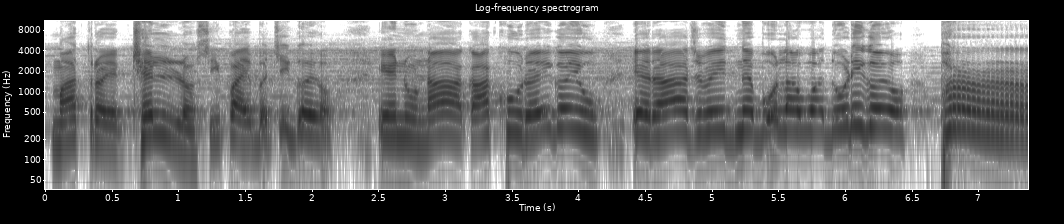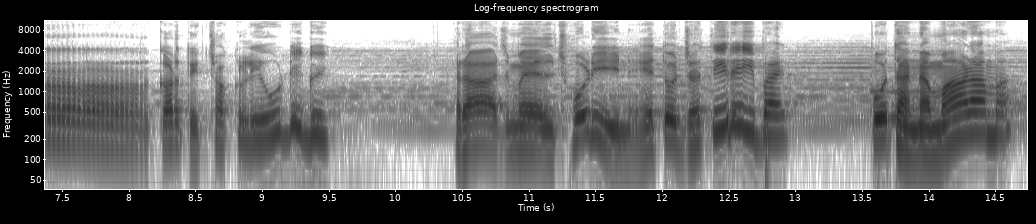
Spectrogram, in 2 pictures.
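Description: A man tells a folk tale to children at a slow, deliberate pace, in a fairly high voice. He is lively and expressive and keeps speaking to his young listeners directly. Soft music plays underneath. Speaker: children's storyteller. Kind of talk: storytelling for children.

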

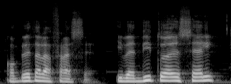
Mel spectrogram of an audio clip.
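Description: A man's voice: fairly high pitch, moderate pace, warm tone, soft background music. Man hosting a quiz. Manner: reads clues then coaxes and hints. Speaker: quiz host. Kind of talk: hosting a children's religious quiz show.

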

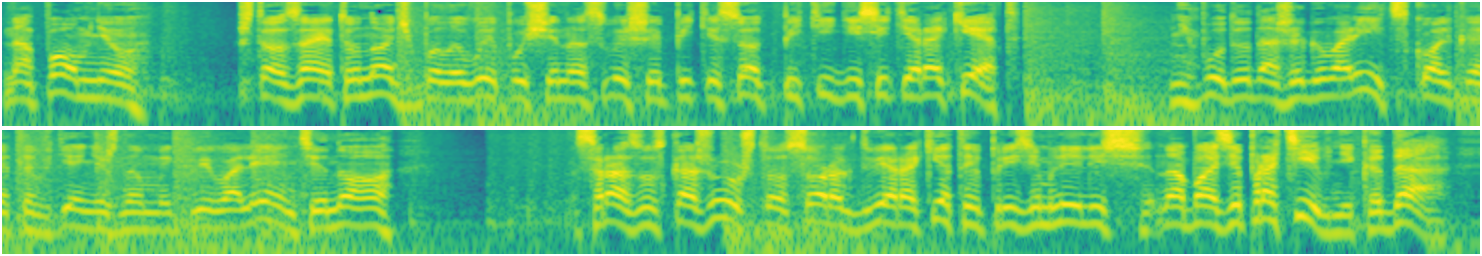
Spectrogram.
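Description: A man's voice: a little high, moderate pace, music in the background, natural voice. A man doing a jittery, stammering adjutant. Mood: uneasy. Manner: hesitant, stammering, pleading. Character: nervous, evasive young male adjutant.

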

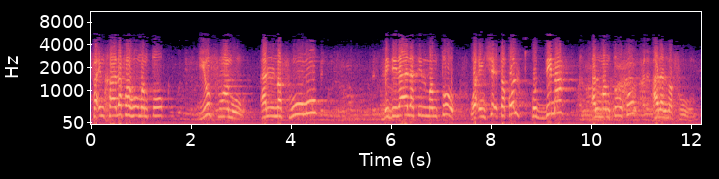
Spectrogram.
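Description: High-pitched Egyptian sheikh teaching in a hall. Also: male voice, lively intonation, a crowd in the background. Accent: Egyptian Arabic. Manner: slow, emphatic explanation with rhetorical questions. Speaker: sheikh teaching a creed text. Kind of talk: lesson explaining a classical text. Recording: echoey hall over a tinny phone-like line.

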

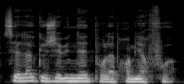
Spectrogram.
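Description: A man's voice: mid-range voice, steady tone, fairly quick, mellow, pitched above the performer's own voice, lightly acted. A man voicing a sorrowful, lovesick young heiress in an audiobook, speaking plaintively and sighing.

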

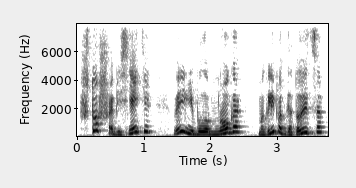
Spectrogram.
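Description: A woman voicing a spiteful, sharp-tongued woman who talks in a sarcastic, domineering way. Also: sits high, sing-song, a little fast, pitched above the performer's own voice.

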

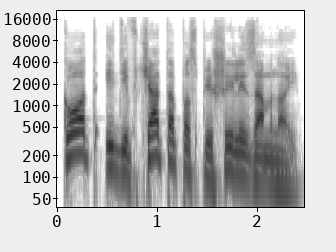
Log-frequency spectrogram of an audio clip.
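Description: A man's voice: on the low side, huge pitch swings, moderate pace, no echo, studio quality. A man narrating an audiobook in the first person with a wry, ironic delivery.

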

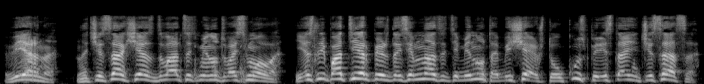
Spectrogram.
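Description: A man voicing a worried father who gently coaxes his young daughter. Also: sits high, expressive, a little fast, voice pushed up, exaggerated voice. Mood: coaxing. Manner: gentle, coaxing.

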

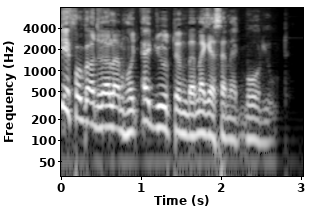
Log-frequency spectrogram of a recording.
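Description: A man's voice: mid-range voice, sing-song, vocal fry, a little mellow. A man voicing a proud, boastful champion eater and drinker who brags haughtily and grumbles.

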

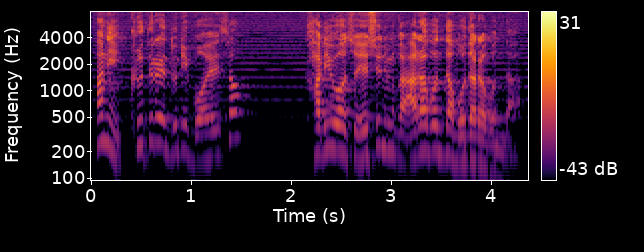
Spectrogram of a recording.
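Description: A man preaching a lively sermon to young people, asking the crowd questions and acting out scenes as he goes. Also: high-pitched, brisk, low-quality recording. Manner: animated, asks the crowd questions and acts out scenes. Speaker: preacher at a youth service. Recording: faint music and mains hum behind.

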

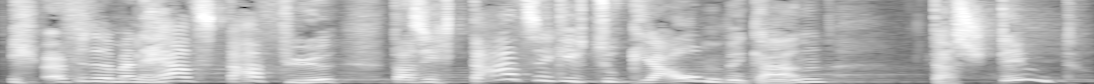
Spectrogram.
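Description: A woman giving a sermon in animated storytelling style. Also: sits high, unhurried, gravelly. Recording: long hall reverb.

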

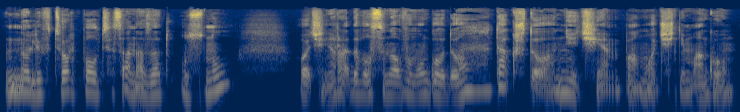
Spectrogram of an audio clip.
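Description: A woman voicing a sly drunk male lift dispatcher who drawls slowly and slurs his words. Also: deep voice, a little mellow, slightly rough, pitched below the performer's own voice, exaggerated voice. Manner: slow, slurred, sly.

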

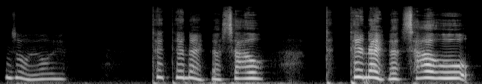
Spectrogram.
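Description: A woman's voice: sits high, expressive, moderate pace, sharp tone. A woman voicing a distraught elderly mother who laments and cries out in fretful wails. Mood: grieving.

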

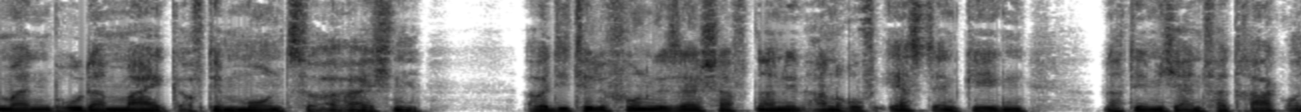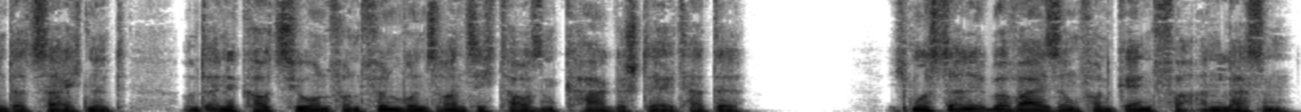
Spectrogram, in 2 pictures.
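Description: Brief: male narrator, low husky voice, dry close recording, measured and somber. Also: a little mellow, dry recording. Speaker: audiobook narrator. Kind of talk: scripted first-person narration.

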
